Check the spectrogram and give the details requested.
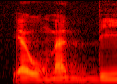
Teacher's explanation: oxirlari mad oriz bo'lyapti biz 4 harakat cho'zyapmiz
